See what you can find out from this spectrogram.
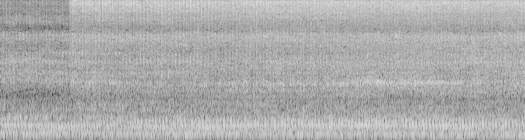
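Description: Big block settles into a steady, even idle with a deep, smooth rumble and no knocks or misses; it sounds healthy.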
